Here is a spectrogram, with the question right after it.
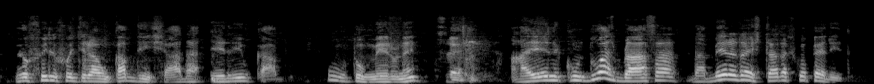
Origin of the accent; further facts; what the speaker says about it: Alagoas, Brazil; Em Alagoas, eu nunca saí de Alagoas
